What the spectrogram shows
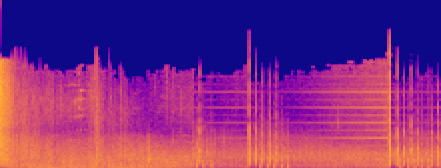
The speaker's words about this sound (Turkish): Meskun mahalledeki çatışmaların yanı sıra belirlenen hedefler obüslerle vuruldu. Rasulayn'da çatışma ve bombardıman aralıksız devam ediyor. Mehmetçik belirlenen iki hedefi obüs atışlarıyla bir bir imha etti.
